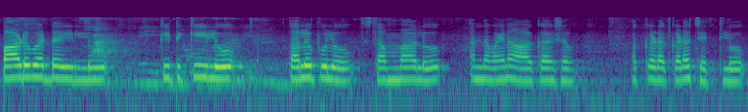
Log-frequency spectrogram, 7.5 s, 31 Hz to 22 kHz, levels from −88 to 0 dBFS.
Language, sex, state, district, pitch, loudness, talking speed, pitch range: Telugu, female, Andhra Pradesh, Anantapur, 215 Hz, -25 LUFS, 70 wpm, 200-225 Hz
